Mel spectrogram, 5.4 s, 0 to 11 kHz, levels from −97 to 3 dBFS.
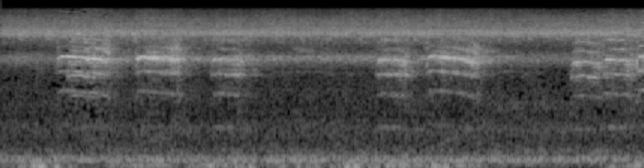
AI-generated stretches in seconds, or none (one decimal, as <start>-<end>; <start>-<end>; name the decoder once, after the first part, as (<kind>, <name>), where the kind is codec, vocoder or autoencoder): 1.0-4.3 (vocoder, WaveNeXt)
